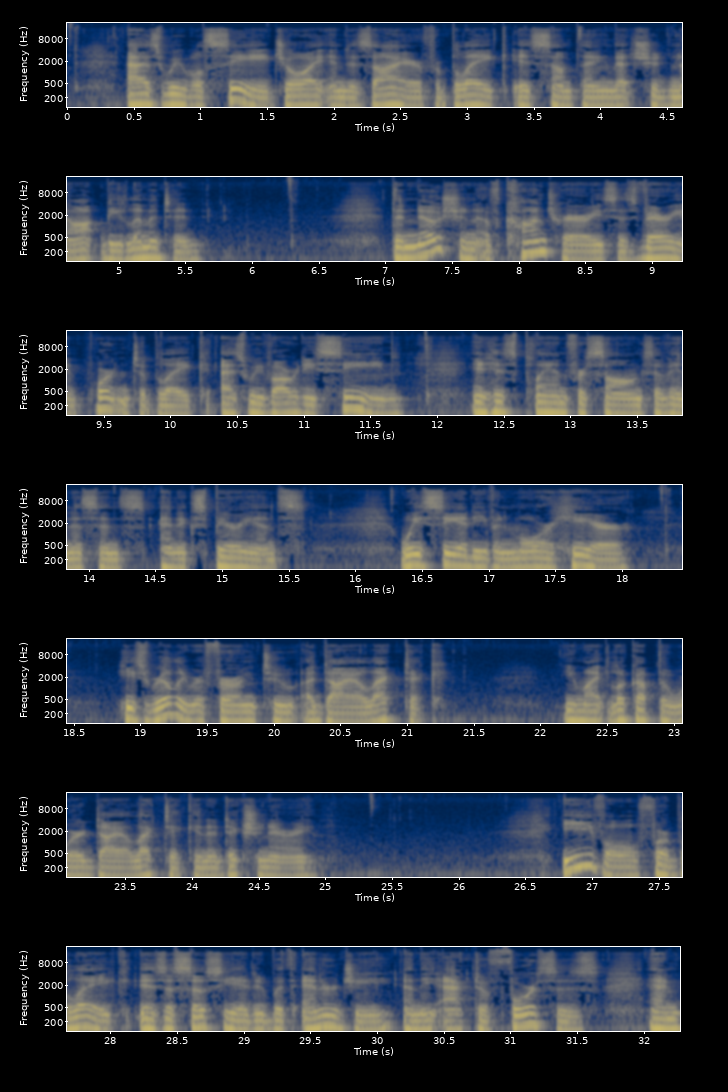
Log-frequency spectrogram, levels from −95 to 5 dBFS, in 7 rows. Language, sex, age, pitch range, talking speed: English, male, 50-69, 105-130 Hz, 135 wpm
